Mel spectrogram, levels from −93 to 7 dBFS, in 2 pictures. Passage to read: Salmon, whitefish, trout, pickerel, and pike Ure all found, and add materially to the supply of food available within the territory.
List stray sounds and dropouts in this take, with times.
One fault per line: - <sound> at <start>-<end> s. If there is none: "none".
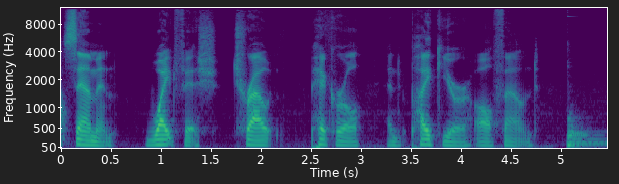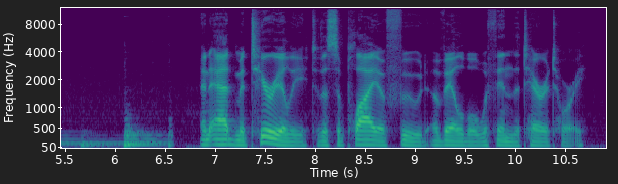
- tap at 5.1-6.6 s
